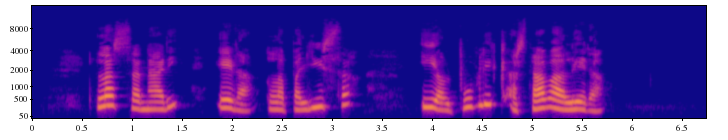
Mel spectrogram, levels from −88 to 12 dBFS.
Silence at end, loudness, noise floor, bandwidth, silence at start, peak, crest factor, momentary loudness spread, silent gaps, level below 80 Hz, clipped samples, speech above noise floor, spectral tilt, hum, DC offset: 1.05 s; -25 LUFS; -83 dBFS; 9.2 kHz; 0.65 s; -6 dBFS; 20 dB; 14 LU; none; -82 dBFS; under 0.1%; 59 dB; -6.5 dB/octave; none; under 0.1%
